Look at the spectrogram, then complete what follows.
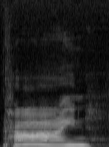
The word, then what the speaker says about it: kine: Castle, and lowing of kine, K-I-N-E, let's see what that says it is. Cows, that's what I thought. The cattle are lowing. Let's see if it's pronounced like it looks. Oh, yeah. Kine.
